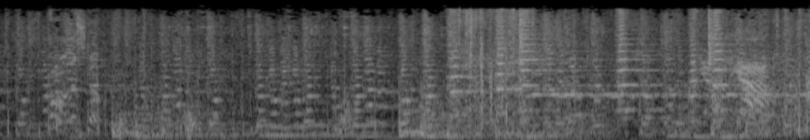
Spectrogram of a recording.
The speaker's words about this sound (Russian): Та убегает от него. Показывают погоню Алана за лошадью.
